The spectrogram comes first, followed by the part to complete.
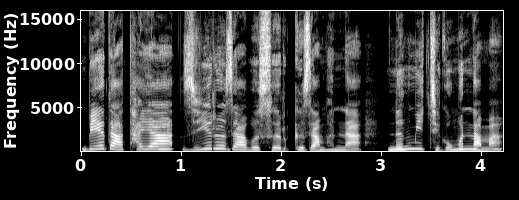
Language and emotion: Bodo, surprised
